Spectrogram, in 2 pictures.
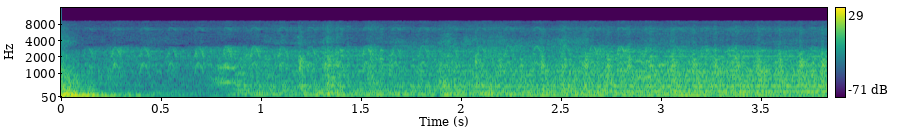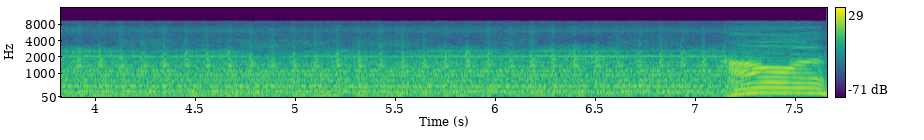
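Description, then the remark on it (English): A car engine catches and settles into a steady, rumbling idle, droning evenly for several seconds before a brief rising rev at the very end. “Yeah. All right, hop in. We're off.”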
